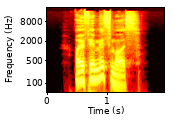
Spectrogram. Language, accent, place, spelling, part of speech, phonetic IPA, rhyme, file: German, Germany, Berlin, Euphemismus, noun, [ɔɪ̯feˈmɪsmʊs], -ɪsmʊs, De-Euphemismus.ogg
- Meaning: euphemism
